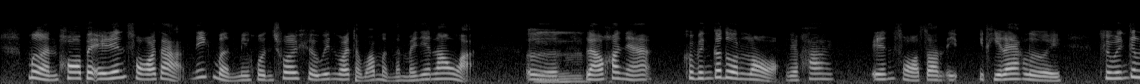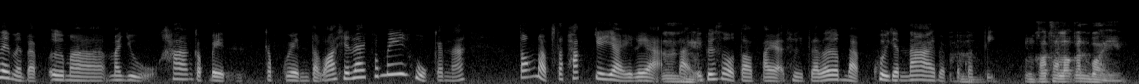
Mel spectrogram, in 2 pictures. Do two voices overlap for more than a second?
No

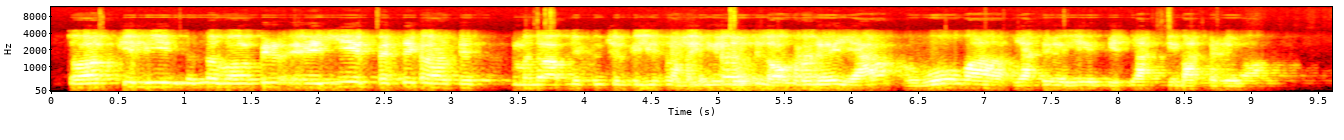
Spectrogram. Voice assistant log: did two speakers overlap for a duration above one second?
Yes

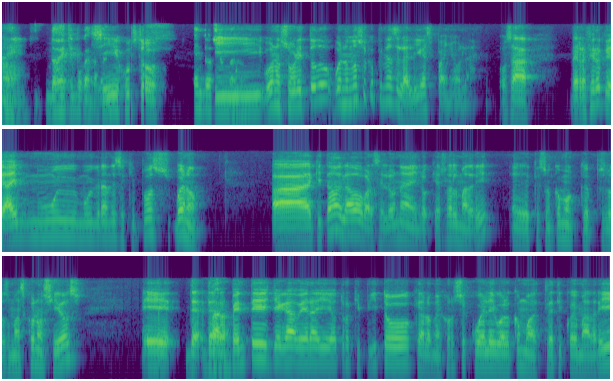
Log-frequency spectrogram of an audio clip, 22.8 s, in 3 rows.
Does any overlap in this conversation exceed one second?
No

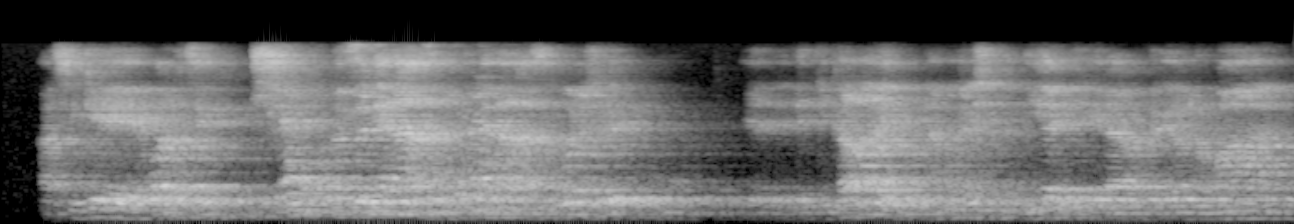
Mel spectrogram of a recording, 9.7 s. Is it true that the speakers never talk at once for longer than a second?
No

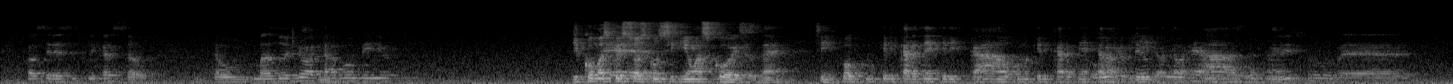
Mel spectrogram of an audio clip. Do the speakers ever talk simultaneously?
Yes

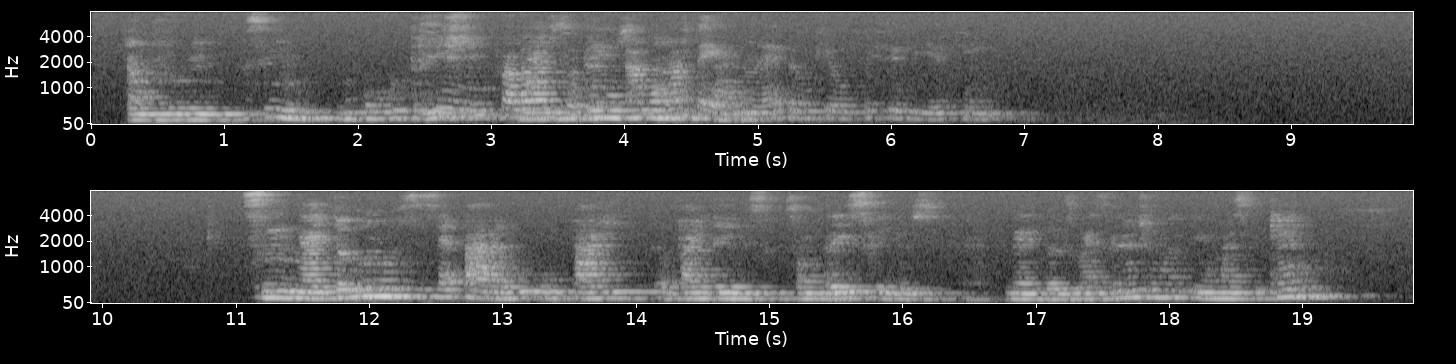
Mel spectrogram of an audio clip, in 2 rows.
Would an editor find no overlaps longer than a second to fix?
No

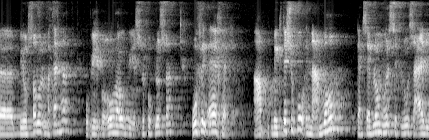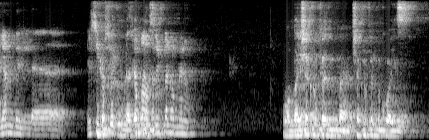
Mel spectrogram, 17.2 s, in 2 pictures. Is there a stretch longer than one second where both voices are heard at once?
Yes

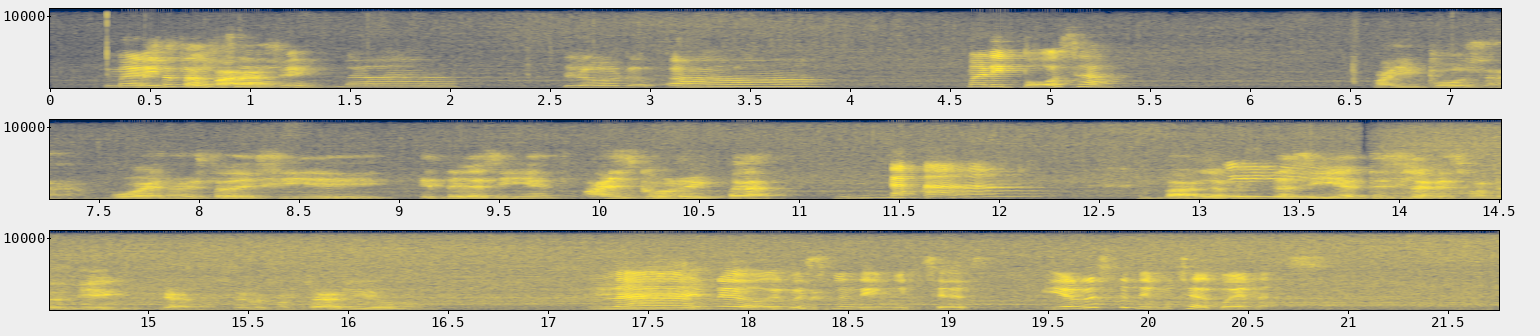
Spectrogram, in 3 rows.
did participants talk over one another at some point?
Yes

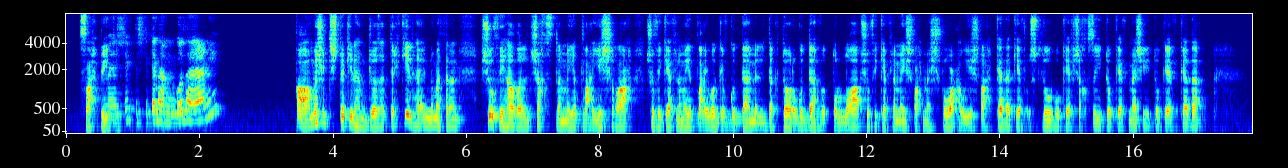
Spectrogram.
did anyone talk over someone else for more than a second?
No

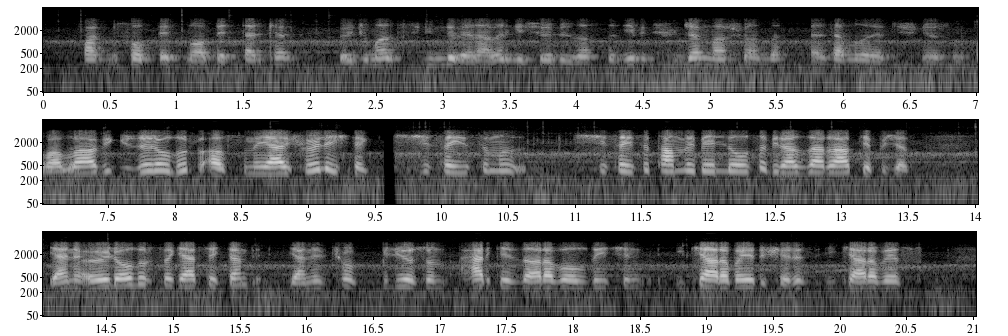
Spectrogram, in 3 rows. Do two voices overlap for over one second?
No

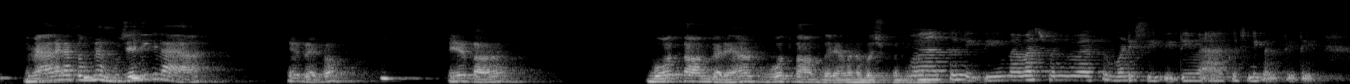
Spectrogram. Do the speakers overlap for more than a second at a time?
No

